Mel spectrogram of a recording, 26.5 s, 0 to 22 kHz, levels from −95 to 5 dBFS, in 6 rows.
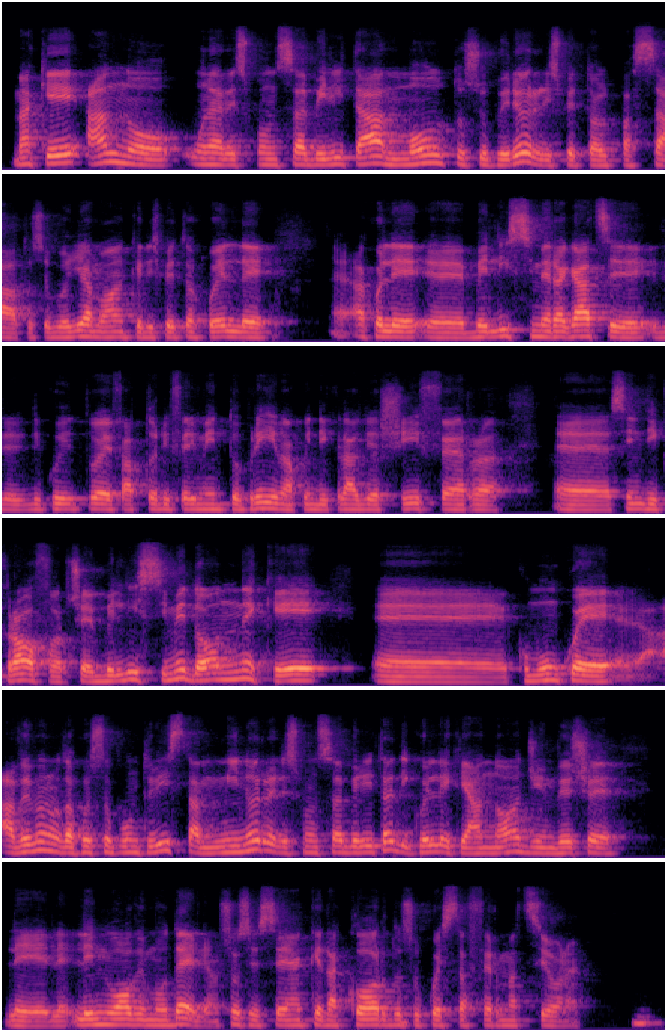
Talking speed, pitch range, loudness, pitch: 155 wpm, 120-145 Hz, -28 LUFS, 135 Hz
